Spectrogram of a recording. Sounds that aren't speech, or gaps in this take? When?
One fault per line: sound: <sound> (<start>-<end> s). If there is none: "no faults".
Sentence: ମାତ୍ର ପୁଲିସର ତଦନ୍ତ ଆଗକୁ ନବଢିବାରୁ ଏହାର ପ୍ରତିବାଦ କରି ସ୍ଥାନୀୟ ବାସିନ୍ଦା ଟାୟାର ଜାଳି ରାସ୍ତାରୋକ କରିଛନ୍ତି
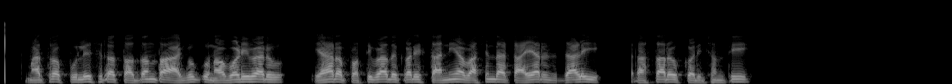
no faults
